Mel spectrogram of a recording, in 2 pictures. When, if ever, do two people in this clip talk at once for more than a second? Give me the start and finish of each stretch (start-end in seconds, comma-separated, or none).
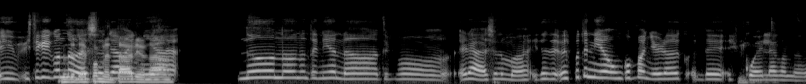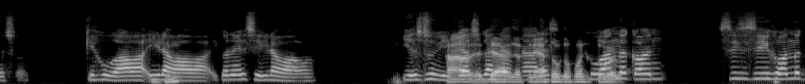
0.6-1.8, 12.5-14.3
